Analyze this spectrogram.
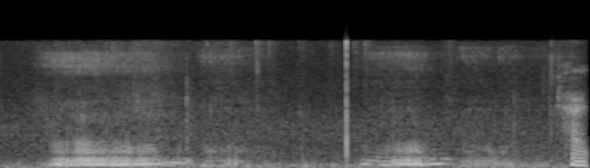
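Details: Snoring from a sleeping female Dogue de Bordeaux, also running in her sleep: loud, rough, low rumbling snores with household noise in the background.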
